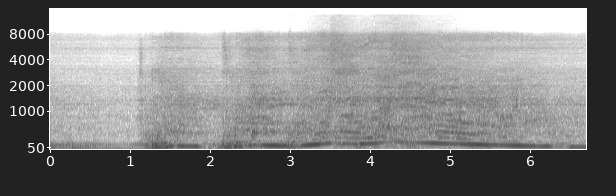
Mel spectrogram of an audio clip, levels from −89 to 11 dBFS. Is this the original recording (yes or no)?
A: no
